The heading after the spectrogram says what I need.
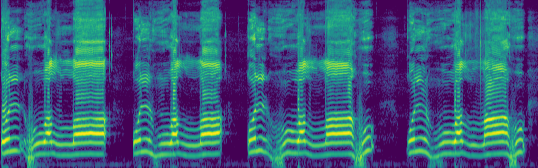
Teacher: قاف موٹا ہوگا، ہا سینے سے ادا ہوگا، یہ واو لام کے ساتھ سختی سے ملے گا اور لام موٹا پڑھا جائے گا۔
